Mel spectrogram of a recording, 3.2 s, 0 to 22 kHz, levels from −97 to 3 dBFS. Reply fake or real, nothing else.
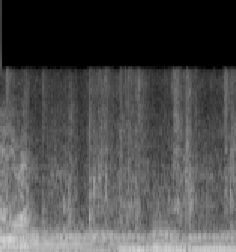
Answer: real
